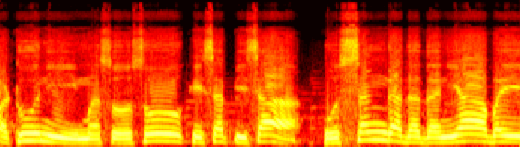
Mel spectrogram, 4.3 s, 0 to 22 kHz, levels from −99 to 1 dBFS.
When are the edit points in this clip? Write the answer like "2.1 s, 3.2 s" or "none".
2.6 s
